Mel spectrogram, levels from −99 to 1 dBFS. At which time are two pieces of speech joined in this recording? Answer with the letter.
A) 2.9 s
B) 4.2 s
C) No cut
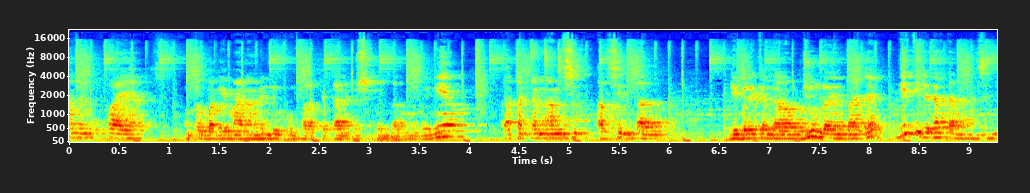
B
